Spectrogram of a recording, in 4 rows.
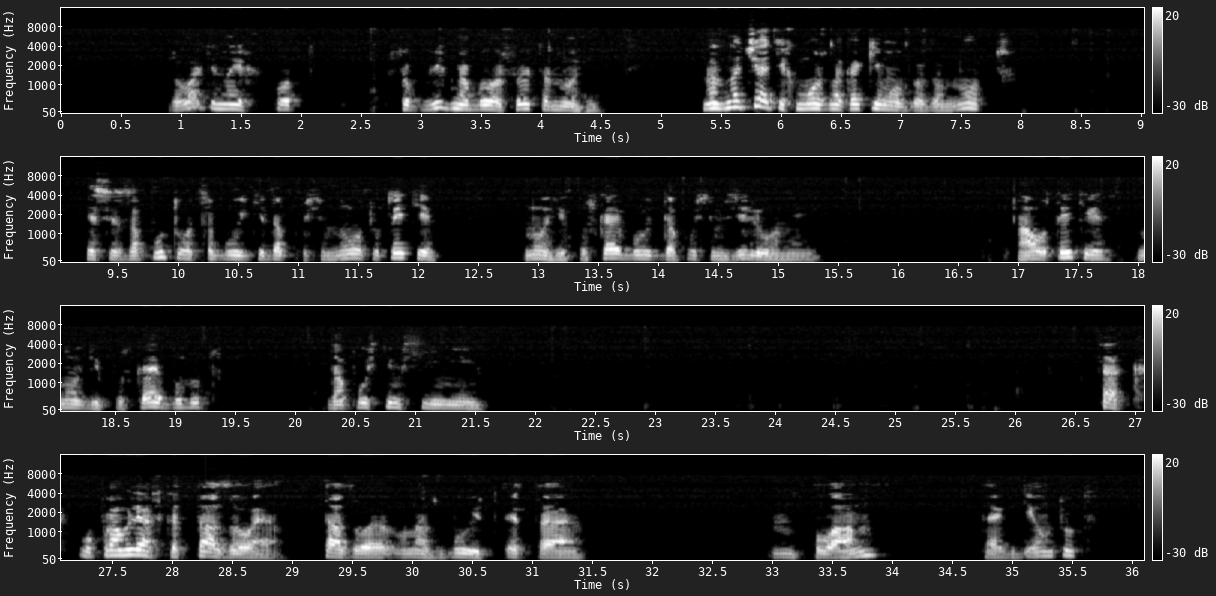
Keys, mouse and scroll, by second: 3.4 middle click, 6.0 middle click, 7.0 click, 8.5 shift+click, 13.2-14.5 drag, 15.6 click, 16.7 click, 17.7 shift+click, 19.3 click, 20.1-21.5 drag, 22.9 middle click, 25.2 shift+middle click, 26.7-27.9 drag, 30.1-36.1 drag.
